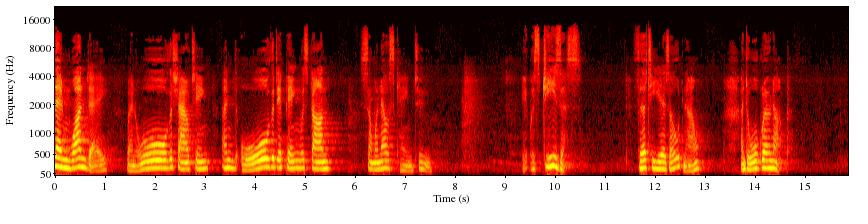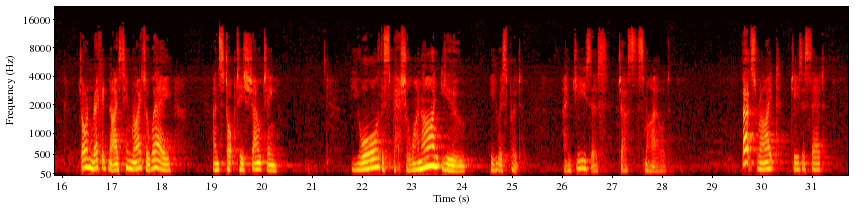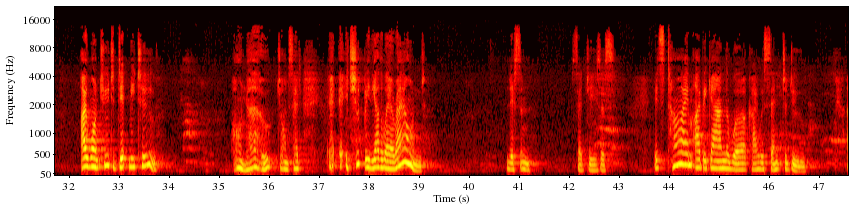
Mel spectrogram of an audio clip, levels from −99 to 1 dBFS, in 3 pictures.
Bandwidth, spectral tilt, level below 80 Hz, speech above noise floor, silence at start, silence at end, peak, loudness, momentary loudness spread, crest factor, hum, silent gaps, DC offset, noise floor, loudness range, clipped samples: 14.5 kHz; -5.5 dB/octave; -68 dBFS; 39 dB; 0 s; 0.05 s; -8 dBFS; -31 LUFS; 18 LU; 24 dB; none; none; under 0.1%; -69 dBFS; 10 LU; under 0.1%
